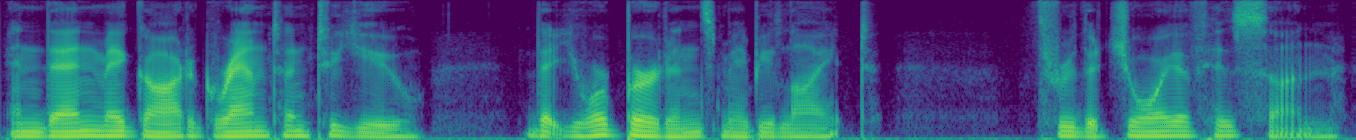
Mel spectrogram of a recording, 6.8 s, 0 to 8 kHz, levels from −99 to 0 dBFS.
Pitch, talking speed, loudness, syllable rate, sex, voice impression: 90 Hz, 170 wpm, -20 LUFS, 3.8 syllables/s, male, very masculine, adult-like, slightly dark, sincere, very calm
